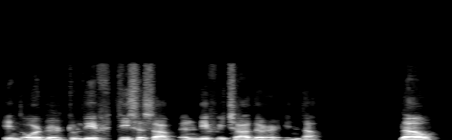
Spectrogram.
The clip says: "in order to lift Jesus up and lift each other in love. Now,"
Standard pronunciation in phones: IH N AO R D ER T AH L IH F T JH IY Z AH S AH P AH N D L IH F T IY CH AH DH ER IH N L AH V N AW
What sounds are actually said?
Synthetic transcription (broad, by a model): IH N AO R D ER T AH L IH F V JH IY S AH S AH P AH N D L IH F IY CH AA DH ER IH N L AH P N AW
